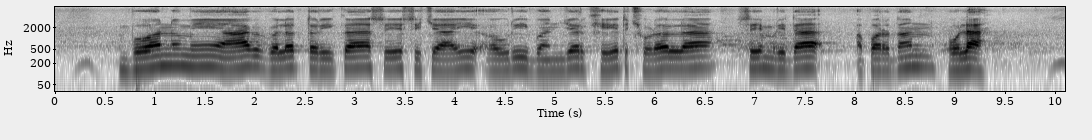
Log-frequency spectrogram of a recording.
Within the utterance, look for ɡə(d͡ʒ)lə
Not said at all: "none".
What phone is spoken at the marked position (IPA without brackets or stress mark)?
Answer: none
